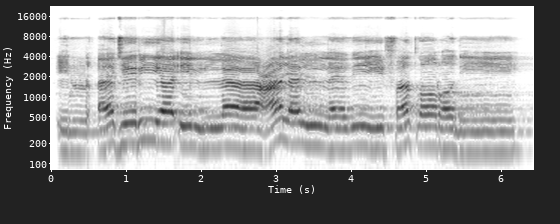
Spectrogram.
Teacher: یہاں پر یا مدہ ہے تو ایک الف کے برابر کھینچیں گے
